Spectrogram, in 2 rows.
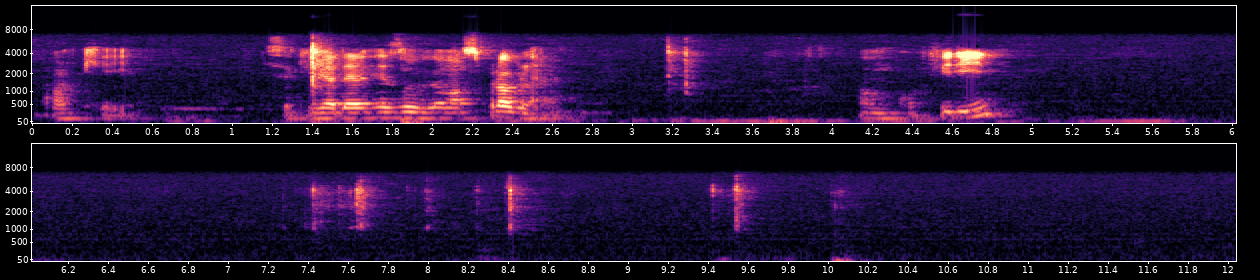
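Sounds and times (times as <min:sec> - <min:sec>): computer mouse clicks: 0:03.2 - 0:04.0, 0:07.3 - 0:08.6, 0:09.4 - 0:10.2.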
